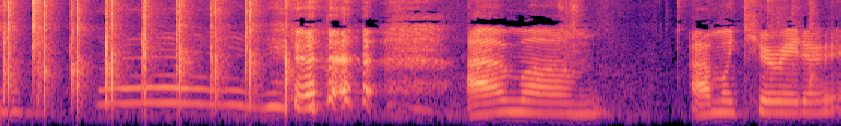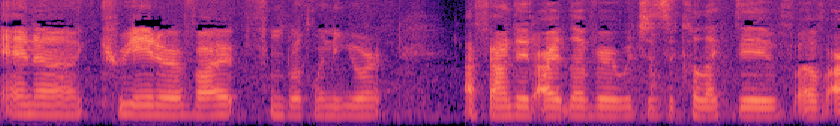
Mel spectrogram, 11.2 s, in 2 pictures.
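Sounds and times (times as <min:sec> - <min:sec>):
audience clapping: 0:00.0 - 0:02.3
speech: 0:02.0 - 0:11.1.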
